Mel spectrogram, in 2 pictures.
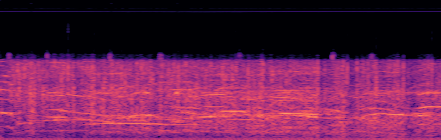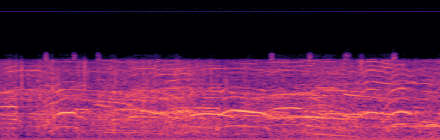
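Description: A large crowd at an outdoor stage event in Ayodhya claps and cheers loudly and without a break, many voices rising together over the ongoing applause.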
